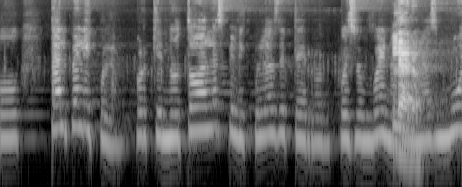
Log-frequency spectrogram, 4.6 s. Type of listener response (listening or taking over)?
taking over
